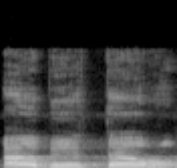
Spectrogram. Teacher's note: با میں قلقلہ، اب تر رو کو پور پڑھیں گے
